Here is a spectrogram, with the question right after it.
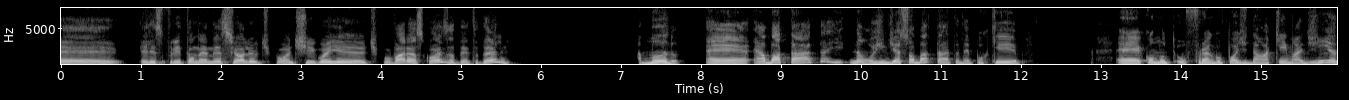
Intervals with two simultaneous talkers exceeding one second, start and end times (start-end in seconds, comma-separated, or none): none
